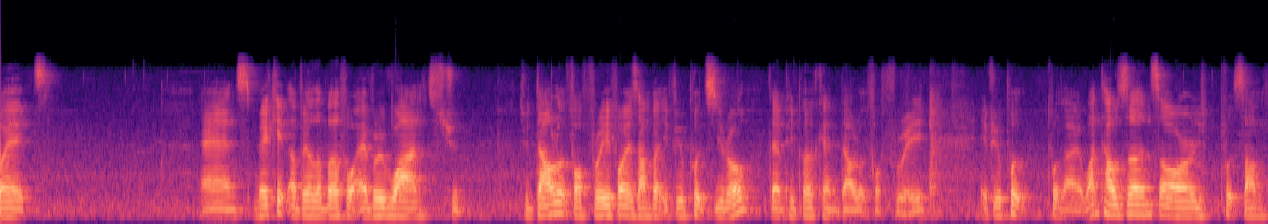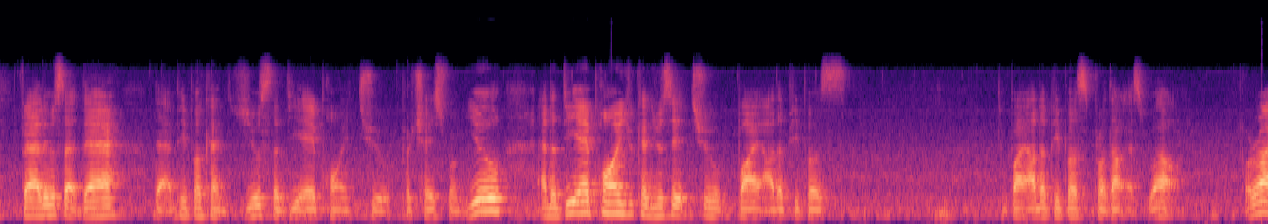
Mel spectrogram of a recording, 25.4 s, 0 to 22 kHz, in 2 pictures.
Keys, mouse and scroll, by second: 6.8 click, 7.7 click, 12.8 click, 14.1 click, 14.6-15.8 drag, 16.6 click, 17.8 scroll down 1, 18.5-18.9 scroll down 1, 19.5 scroll down 1, 22.3-22.6 scroll down 1, 24.3 middle click, 24.3-25.3 scroll down 1.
